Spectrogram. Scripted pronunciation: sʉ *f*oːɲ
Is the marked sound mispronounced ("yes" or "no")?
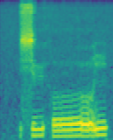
yes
